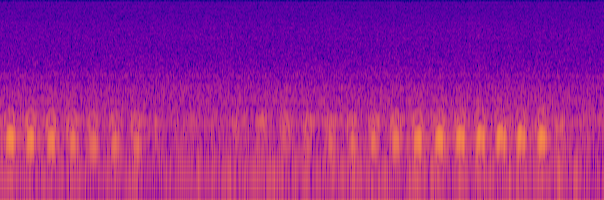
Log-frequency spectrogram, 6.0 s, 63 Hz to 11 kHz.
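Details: At a nest box on the night of 16 April 2024, third night of visits, a Ural owl gives two quick bursts of low, evenly spaced hoots, the second burst swelling steadily in volume.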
